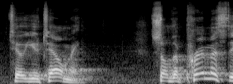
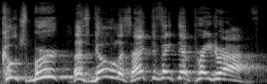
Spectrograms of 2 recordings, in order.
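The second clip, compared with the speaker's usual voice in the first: much higher, hyped cheer; mock gym fans; 8 semitones higher, slower than usual. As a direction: pump him up like an eager fan. Gym people greeting him eagerly.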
